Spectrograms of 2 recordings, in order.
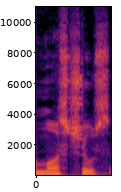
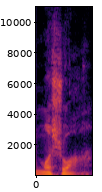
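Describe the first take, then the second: First: It is read out letter by letter, English-style. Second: It is pronounced the French way, ending in -shua. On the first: "'Pag binasa mo" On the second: "'pag Pranses ka pala ang pronunciation"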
